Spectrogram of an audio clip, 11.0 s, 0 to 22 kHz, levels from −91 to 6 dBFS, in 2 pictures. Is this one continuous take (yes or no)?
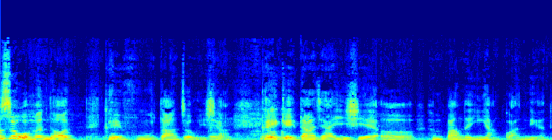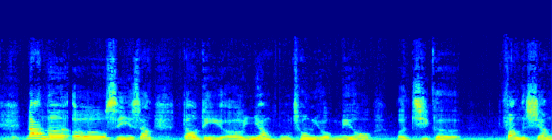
no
